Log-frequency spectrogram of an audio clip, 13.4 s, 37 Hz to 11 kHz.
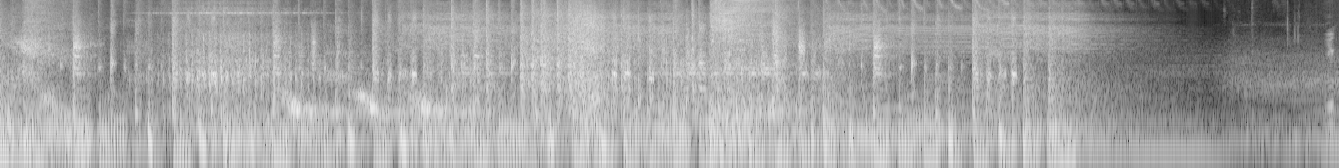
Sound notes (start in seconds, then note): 4.2 gunfire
